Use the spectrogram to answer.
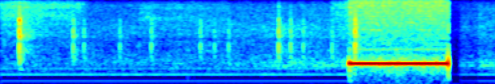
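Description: A telephone call-transfer tone sounds once as a steady mid-pitched beep about a second long. A few faint clicks and ticks on a quiet line come before it, and near-silence follows.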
